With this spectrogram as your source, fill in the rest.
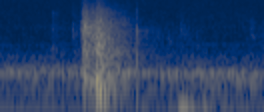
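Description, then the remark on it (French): The door of a chalet, reached from a terrace, opens with a short, sharp creak and rattle, followed by a soft low thud, all over a steady faint background hum with no voices. “Ouvre la porte”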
